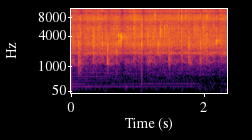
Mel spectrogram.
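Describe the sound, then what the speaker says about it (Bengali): Potatoes for a fish dish fry in oil in a wok, giving a steady, close sizzle and crackle with a few soft clinks of stirring. No one speaks. "এদিকে মাছের আলু ভাজছি, কড়াইয়ে দিয়ে দিলাম, আলুটা ভাজা হোক"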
